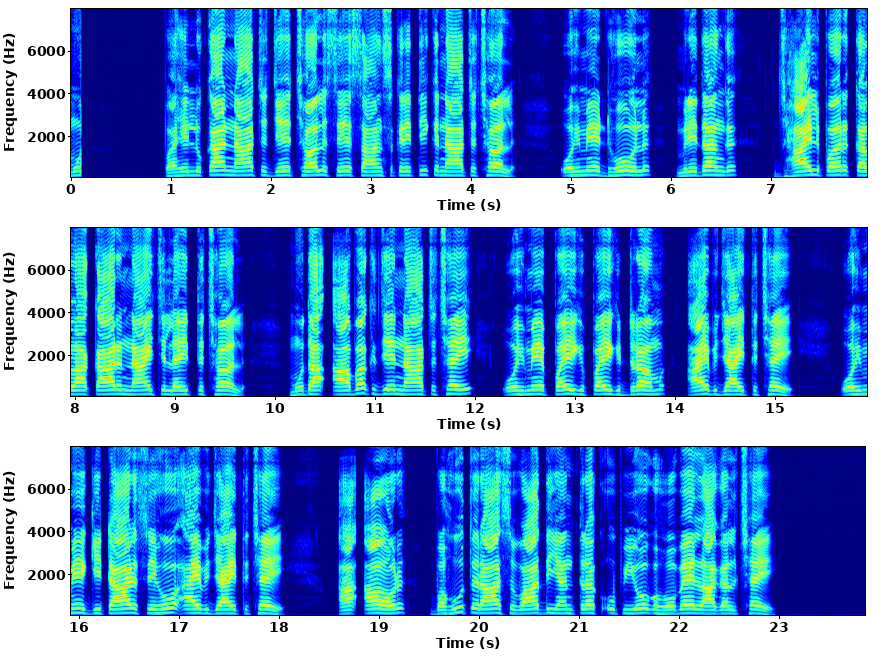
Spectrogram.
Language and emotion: Maithili, neutral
